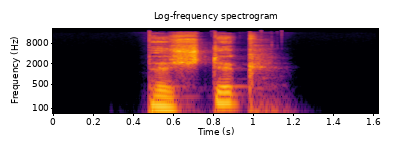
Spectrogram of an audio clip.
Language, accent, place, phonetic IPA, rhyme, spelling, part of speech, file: German, Germany, Berlin, [bəˈʃtʏk], -ʏk, bestück, verb, De-bestück.ogg
- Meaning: 1. singular imperative of bestücken 2. first-person singular present of bestücken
